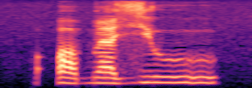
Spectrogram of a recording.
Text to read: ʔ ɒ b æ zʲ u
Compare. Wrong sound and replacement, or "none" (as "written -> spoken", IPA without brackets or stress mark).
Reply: none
